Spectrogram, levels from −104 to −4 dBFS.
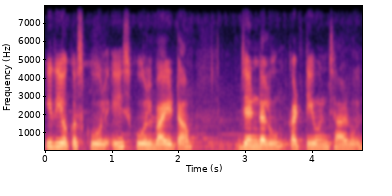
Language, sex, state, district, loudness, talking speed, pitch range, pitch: Telugu, female, Telangana, Mahabubabad, -18 LUFS, 115 wpm, 200-220 Hz, 205 Hz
